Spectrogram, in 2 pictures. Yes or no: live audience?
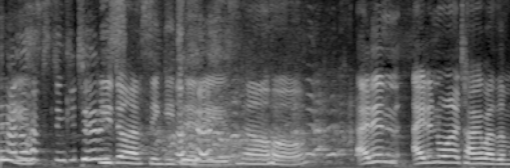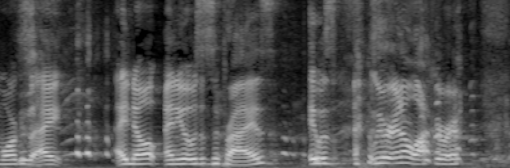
yes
